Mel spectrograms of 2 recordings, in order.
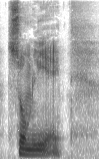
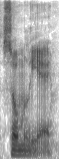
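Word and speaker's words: sommelier: So the first word from this category is somier. Um the English pronunciation is very close to this somier.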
